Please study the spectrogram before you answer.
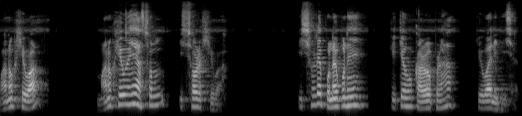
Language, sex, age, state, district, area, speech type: Assamese, male, 60+, Assam, Majuli, urban, spontaneous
